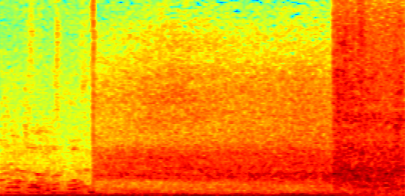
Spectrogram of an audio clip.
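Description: Street traffic: a steady low rumble of passing cars, with a brighter hiss joining about three seconds in.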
